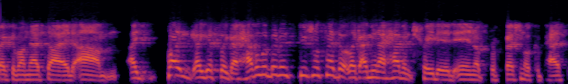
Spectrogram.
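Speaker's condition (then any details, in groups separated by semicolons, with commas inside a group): No condition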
